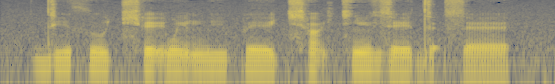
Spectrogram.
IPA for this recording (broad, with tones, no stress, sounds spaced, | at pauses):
d i˦ θ u˦ t͡ɕʰ ḛ˦˨ ɪ̯ w ĩ˦˨ m i˦ p e˦ ɪ̯ t͡ɕʰ ã˦˨ t͡ɕ ĩ˦ z e˨ d ɛ˦ ʔ sʰ ɛ˨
